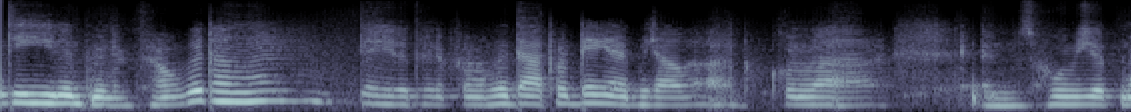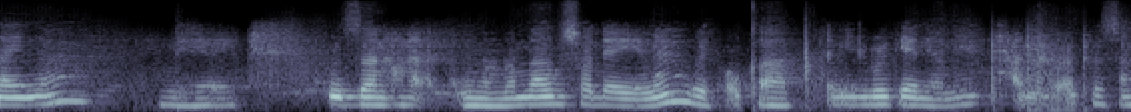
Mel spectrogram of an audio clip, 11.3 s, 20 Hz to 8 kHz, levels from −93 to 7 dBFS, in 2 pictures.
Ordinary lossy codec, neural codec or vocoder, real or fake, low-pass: none; codec, 16 kHz, 0.5 kbps, X-Codec, HuBERT features, trained on general audio; fake; none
